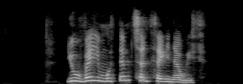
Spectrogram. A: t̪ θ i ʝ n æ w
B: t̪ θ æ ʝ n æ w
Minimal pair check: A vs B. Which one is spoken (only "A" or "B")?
B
